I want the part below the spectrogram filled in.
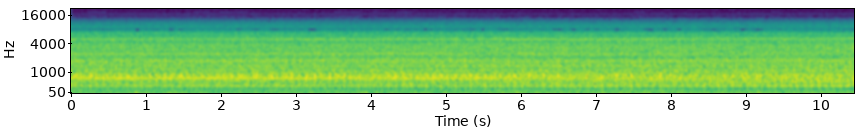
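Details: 2009 Toyota Corolla just after alternator replacement and belt re-tensioning, checking for the earlier noise. Steady, even idle with a smooth low hum and no squeal, whine or knock. Normal idle.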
